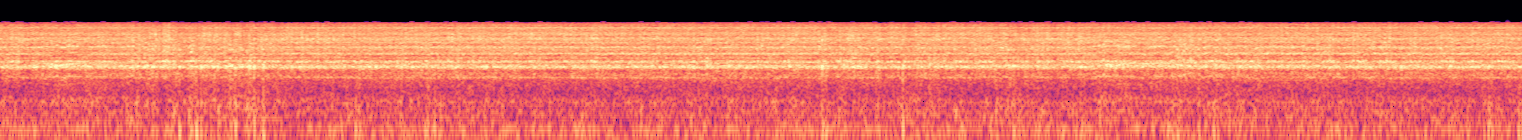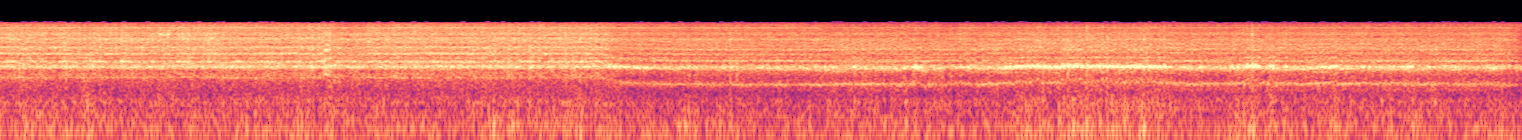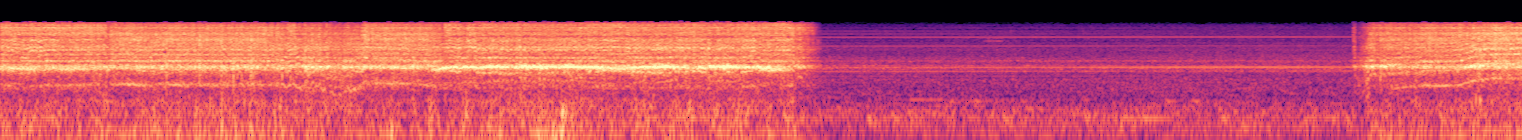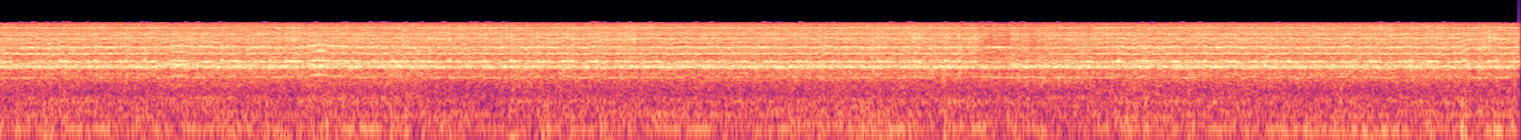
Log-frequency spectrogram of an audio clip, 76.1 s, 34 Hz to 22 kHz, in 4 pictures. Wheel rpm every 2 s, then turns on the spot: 160, 160, 160, 160, 160, 160, 160, 160, 160, 160, 160, 160, 160, 140, 120, 120, 110, 110, 120, 110, 110, 110, 110, 110, 10, 0, 0, 30, 140, 160, 160, 160, 160, 160, 160, 160, 160, 160.
none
